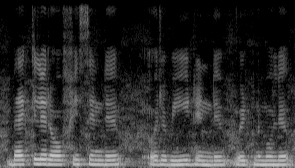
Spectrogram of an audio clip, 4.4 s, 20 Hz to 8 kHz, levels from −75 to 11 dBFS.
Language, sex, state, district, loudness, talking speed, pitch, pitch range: Malayalam, female, Kerala, Kasaragod, -14 LUFS, 95 wpm, 205 Hz, 195-210 Hz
